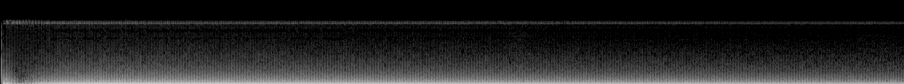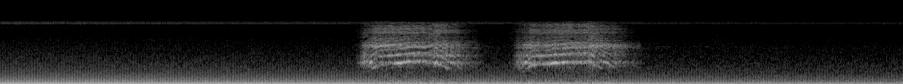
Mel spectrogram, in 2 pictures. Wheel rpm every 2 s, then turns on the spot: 0, 0, 0, 0, 0, 0, 40, 50, 0.
none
